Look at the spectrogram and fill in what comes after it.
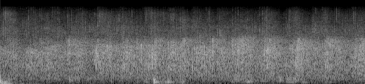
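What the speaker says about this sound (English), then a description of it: "Let's get a round of applause for our candidates if we could" An audience at a city council at-large candidates forum gives the candidates a round of applause, a steady, full burst of many hands clapping across the room that continues throughout.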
